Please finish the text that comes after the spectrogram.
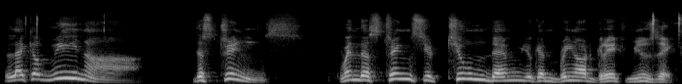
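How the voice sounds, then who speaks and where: A middle-aged man from India leads a guest through mind exercises over a call. His voice sits fairly high and swings widely, and he gives firm, repeated commands with a coaxing push. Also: expressive, takes it slowly, a little mellow. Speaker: martial arts master guiding an interview demonstration. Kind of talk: instructing over a video call.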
